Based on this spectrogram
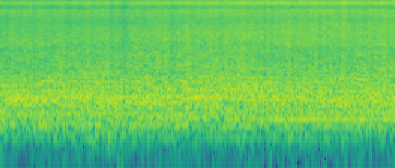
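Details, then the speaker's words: Toyota Revo diesel on a cold start, warming up after work on bearings, including the AC and power-steering tensioner bearings, and replacing the belts: steady, even idle with no squeal or chirp; the squeak had occurred with the AC on. "So yun wala na ung squeaking sound niya no aantay natin siya mag normal tos titignan natin kung mawawala or I mean Magi squeaking sound pa rin siya p nag aircon tayo"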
